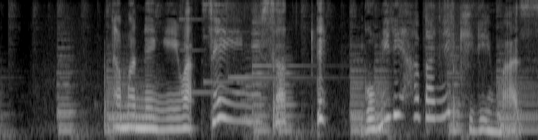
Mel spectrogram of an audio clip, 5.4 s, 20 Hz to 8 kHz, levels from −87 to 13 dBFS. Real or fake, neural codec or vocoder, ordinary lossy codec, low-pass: real; none; none; none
